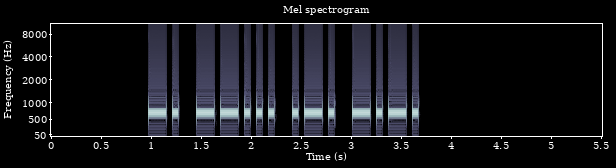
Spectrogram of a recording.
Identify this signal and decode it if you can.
Morse code, heard as a keyed tone, about 20 wpm, 700 Hz. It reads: N7RC
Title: USA Call Signs - 4 Characters - 20wpm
